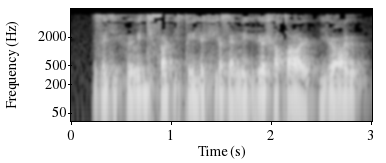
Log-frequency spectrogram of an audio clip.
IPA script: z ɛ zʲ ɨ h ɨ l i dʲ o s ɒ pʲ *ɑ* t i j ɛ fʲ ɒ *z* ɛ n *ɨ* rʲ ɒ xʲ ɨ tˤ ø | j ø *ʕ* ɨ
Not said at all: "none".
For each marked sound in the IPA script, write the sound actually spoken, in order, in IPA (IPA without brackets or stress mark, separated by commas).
ɒ, z, i, ʕ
